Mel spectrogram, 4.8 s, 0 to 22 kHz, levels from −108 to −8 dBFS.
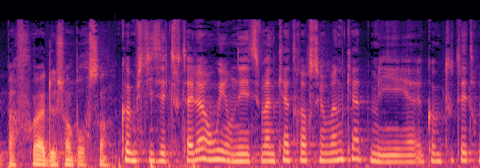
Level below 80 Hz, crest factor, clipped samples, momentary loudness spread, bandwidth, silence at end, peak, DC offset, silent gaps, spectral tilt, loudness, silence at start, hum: -46 dBFS; 16 dB; under 0.1%; 7 LU; 13.5 kHz; 0 s; -10 dBFS; under 0.1%; none; -6 dB/octave; -27 LUFS; 0 s; none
